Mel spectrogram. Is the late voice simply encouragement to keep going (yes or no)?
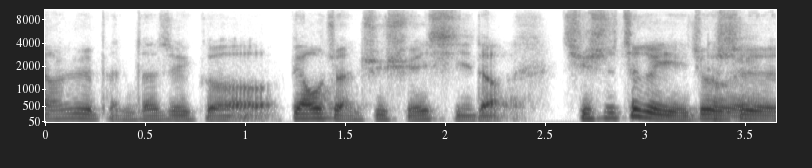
yes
